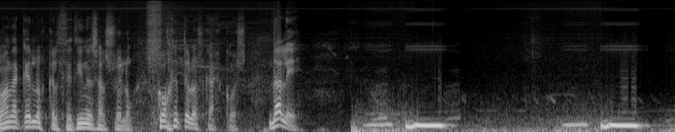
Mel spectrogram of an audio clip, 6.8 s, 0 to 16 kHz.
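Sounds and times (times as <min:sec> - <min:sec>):
speech: 0:00.0 - 0:04.6, 0:05.6 - 0:06.5
deep booming call of Spain's bird of the year 2024: 0:03.4 - 0:06.7.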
